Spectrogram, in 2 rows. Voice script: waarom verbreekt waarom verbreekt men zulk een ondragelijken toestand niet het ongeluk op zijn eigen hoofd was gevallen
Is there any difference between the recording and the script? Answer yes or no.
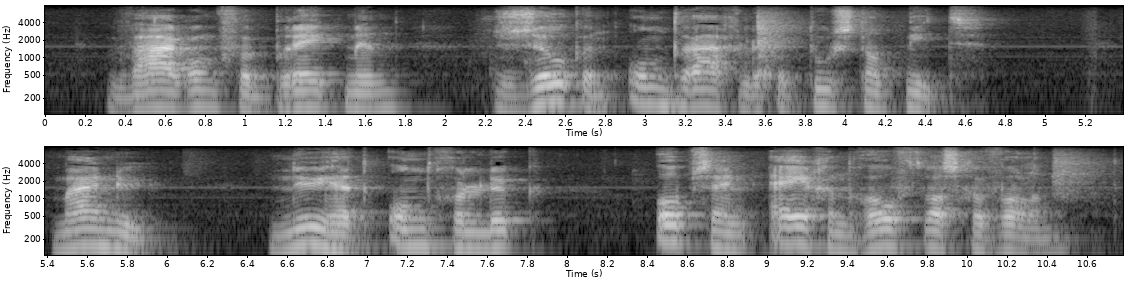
yes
